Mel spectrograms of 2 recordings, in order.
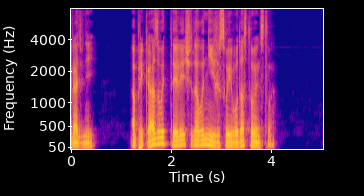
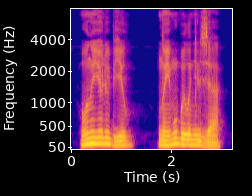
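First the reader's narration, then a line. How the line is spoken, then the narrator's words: Sad girlish voice. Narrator (Russian): печально добавил еще один, уже девичий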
